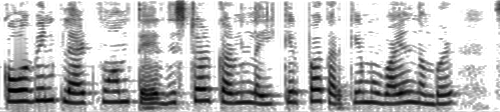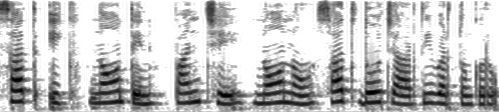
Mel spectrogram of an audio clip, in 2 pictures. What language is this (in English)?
Punjabi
